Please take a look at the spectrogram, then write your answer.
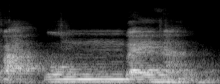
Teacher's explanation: Kalau safawi maksudnya bangsa bibir, bangsa lambi, karena keluarnya dari kedua bibir. Maka cara membacanya mungkin dengan berdengung dan dengan kedua bibir yang merapat, tidak sedikit merenggang. Jadi mengurangi tekanan makhrajnya. · dia dengung tapi tidak langsung masuk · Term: ikhfa safawi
